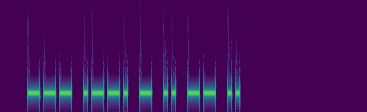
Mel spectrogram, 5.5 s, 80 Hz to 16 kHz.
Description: Morse code, heard as a keyed tone, about 21 wpm, 700 Hz. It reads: OPTIMI
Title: Build A Word - 3 Letters At A Time - 8-Letter Words - 20wpm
